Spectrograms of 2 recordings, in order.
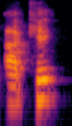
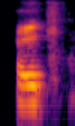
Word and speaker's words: Aki: Depend where in the world you pronounce it. Okay. I'm from Spain. I'm from Spain, so we say ake, but of course English Americans it's ache, so no problem.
